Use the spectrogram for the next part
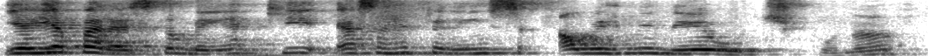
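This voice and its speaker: High-voiced lecturer in an echoey room. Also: male voice, normal speed, mellow. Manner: reads passages aloud, then comments with frequent "né?" and restarts. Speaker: philosophy lecturer. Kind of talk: lecture, reading and explaining a text.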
